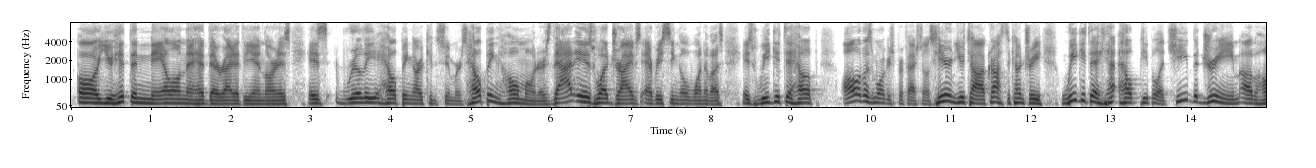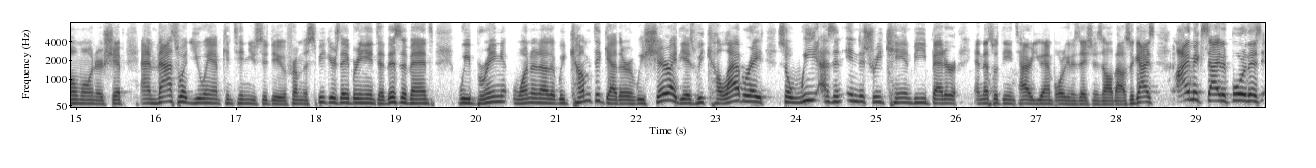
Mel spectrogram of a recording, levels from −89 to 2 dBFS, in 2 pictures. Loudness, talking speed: -21 LUFS, 215 wpm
